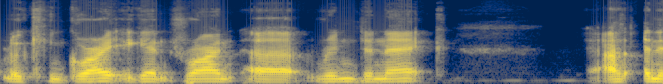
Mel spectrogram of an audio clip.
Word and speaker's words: Rinderknech: He's not looking great against Rinderknech. And it's not even Rinderknech as well. It's Rinderknech. Yeah, Nesh.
